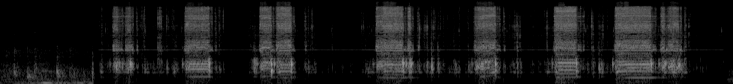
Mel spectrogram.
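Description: A sewing machine stitches a single-fold hem along the top of a fabric decor piece, sounding as a close series of short, evenly spaced mechanical bursts with quiet gaps between them.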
